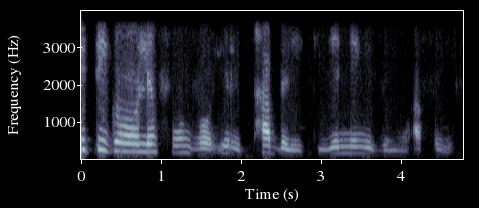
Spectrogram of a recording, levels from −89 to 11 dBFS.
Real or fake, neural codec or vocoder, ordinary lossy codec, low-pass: fake; vocoder, 44.1 kHz, 128 mel bands every 512 samples, BigVGAN v2; none; 3.6 kHz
